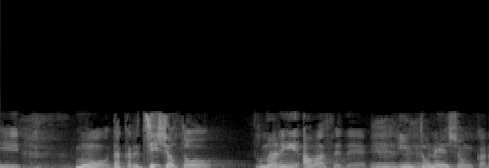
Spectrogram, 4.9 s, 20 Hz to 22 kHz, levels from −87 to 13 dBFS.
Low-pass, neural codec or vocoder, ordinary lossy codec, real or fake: 7.2 kHz; none; MP3, 32 kbps; real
